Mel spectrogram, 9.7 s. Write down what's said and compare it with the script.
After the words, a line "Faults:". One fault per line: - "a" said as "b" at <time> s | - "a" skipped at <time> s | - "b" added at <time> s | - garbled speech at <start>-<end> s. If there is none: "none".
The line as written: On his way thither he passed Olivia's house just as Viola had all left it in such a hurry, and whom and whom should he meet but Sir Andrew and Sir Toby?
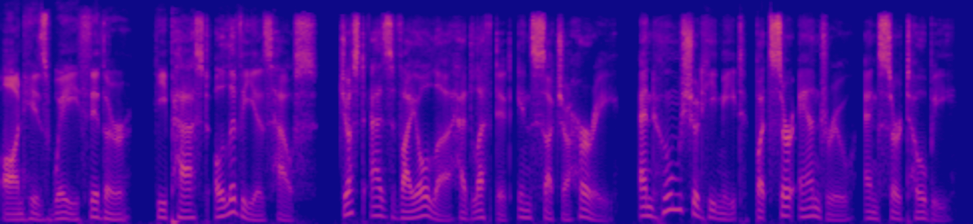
On his way thither he passed Olivia's house just as Viola had left it in such a hurry, and whom should he meet but Sir Andrew and Sir Toby?
Faults:
- "all" skipped at 4.7 s
- "and whom" skipped at 6.8 s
